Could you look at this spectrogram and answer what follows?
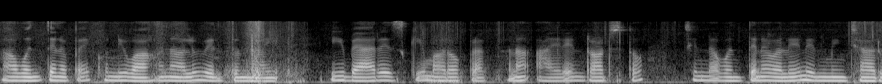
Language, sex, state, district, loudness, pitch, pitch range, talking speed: Telugu, female, Andhra Pradesh, Srikakulam, -16 LUFS, 170 Hz, 165-180 Hz, 120 wpm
